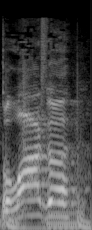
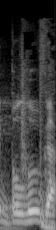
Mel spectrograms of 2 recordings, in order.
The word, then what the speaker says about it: Balaga: You know, and Balaga, I always say Beluga, I always mispronounce his name, Balaga, but he can't stay on the field.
